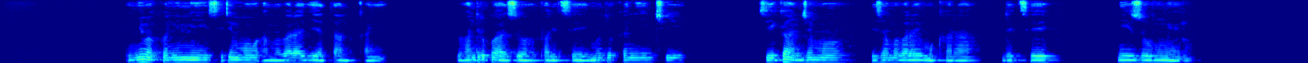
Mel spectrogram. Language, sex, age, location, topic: Kinyarwanda, male, 25-35, Kigali, health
